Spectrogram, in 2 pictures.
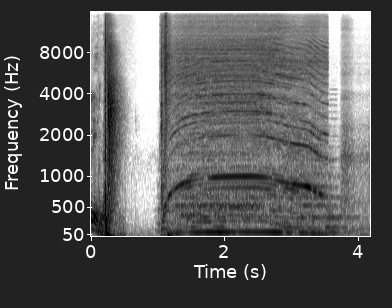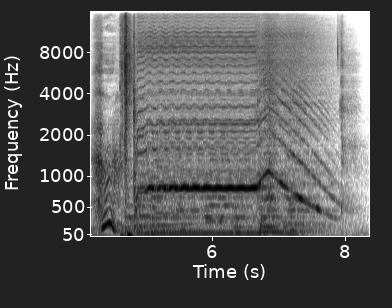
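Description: Electric motor of a reclining chair whirring with a steady whine over a low hum as the chair lowers, the pitch sliding down as it stops; a couple of seconds later it whirs again as the chair rises, its pitch briefly climbing and then falling away.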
